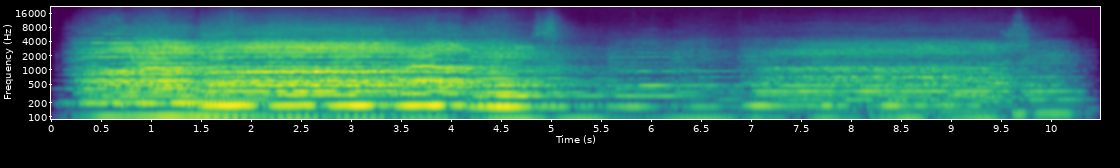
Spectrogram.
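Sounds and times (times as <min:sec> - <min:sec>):
sacred vocal music: 0:00.2 - 0:05.7, 0:06.9 - 0:10.3.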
